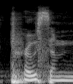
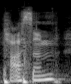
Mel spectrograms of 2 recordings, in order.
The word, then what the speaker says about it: Prosum: lot is what does prosím mean or people will pronounce it possum it's and it's a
